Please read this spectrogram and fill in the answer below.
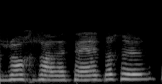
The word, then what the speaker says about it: Georges Lefebvre: Georges Lefebvre, uczę się francuskiego, więc będę go tak wymawiać, e, który jest taką bardziej szkołą marksistowską, zresztą zbazowaną bardzo, a rewizjonistami, którzy, którzy się z nim zupełnie nie zgadzają.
